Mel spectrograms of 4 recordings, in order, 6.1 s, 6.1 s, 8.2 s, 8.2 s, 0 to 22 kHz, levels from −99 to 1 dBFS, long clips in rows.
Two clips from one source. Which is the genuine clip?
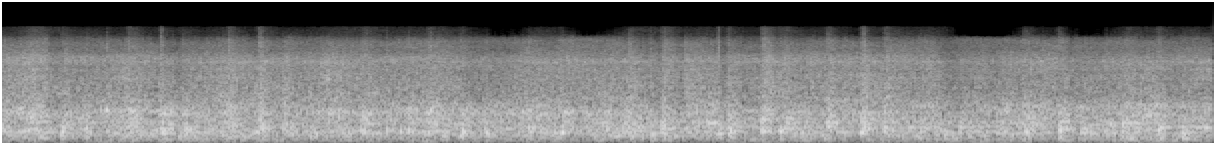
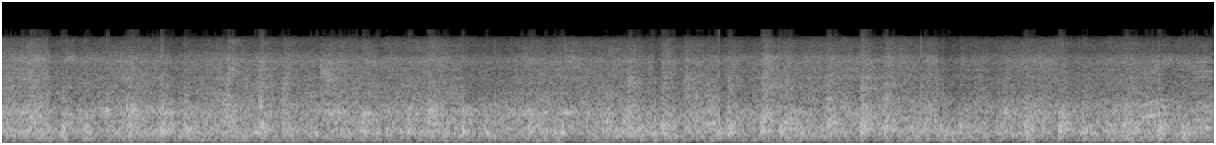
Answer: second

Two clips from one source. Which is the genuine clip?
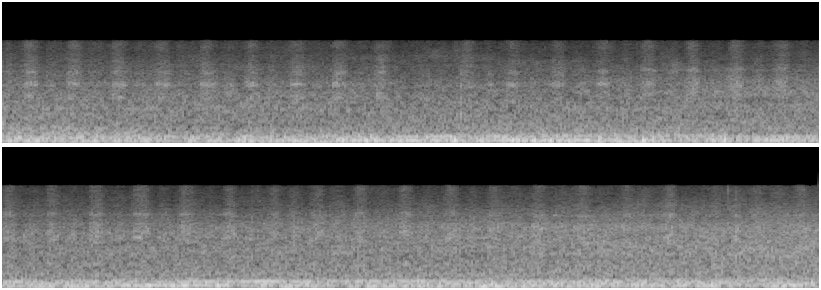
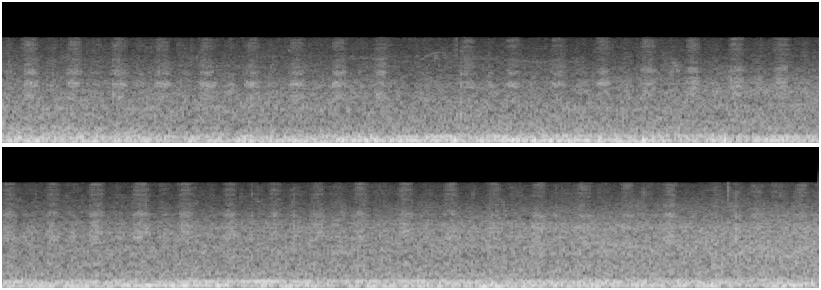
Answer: second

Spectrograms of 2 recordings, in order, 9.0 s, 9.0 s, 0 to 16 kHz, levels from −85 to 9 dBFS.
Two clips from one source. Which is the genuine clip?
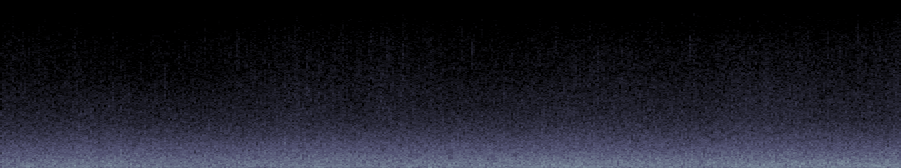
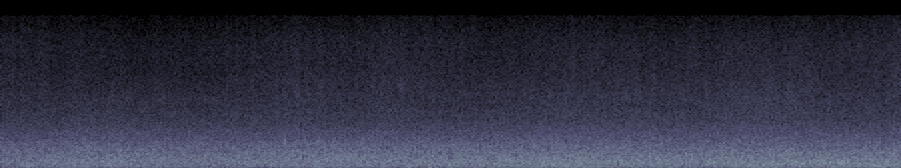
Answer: first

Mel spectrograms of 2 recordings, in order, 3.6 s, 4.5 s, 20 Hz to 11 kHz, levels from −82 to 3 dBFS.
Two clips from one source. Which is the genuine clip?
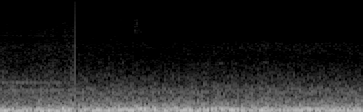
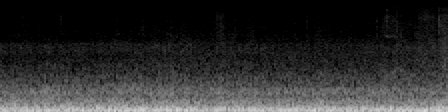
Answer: first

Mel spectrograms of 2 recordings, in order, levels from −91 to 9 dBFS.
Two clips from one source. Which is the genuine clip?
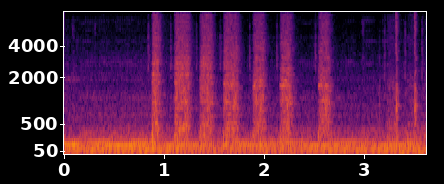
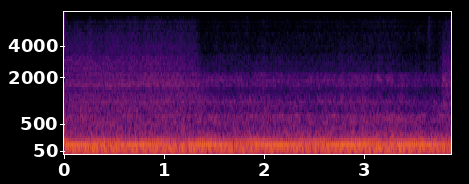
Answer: first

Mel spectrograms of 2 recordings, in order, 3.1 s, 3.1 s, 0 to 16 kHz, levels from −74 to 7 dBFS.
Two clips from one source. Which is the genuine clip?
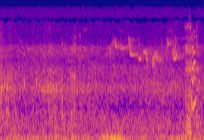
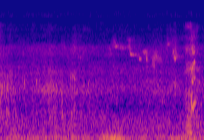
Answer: first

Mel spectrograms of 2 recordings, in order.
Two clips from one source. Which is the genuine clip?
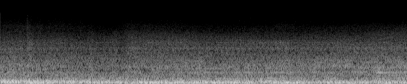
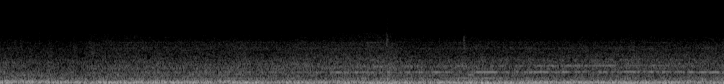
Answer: second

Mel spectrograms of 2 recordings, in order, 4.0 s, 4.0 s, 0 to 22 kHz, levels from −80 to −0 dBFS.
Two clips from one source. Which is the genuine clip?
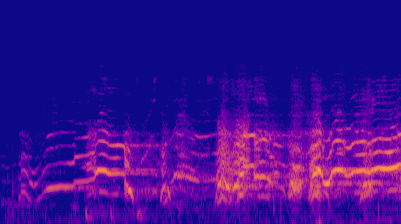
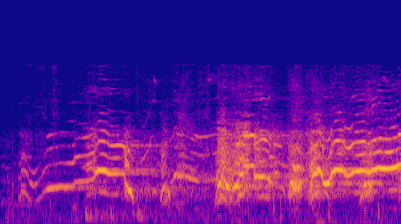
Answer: second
